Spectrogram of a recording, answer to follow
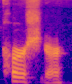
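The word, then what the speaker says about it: Kerchner: He said, no, it's pronounced Kersner.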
